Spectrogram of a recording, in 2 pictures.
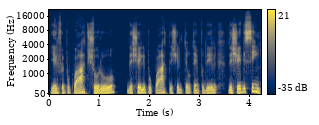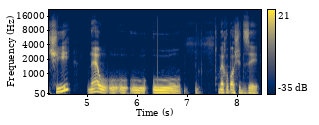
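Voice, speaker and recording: A man's voice: mid-range voice, brisk, a little mellow, no echo, clean studio sound. A man with a Brazilian Portuguese accent, a guest on a podcast, telling a family story in a casual way and acting out the dialogue. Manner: anecdotal, acts out dialogue, frequent fillers like "né" and "cara".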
